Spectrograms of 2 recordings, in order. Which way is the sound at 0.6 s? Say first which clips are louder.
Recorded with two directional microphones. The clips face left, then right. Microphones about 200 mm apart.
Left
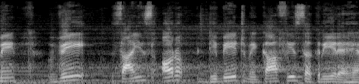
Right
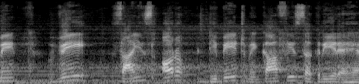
Left 6 dB; 45° left (ahead or behind).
